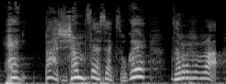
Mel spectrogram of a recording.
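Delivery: mock Haitian parent's quick scolding. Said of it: "And you just say".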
